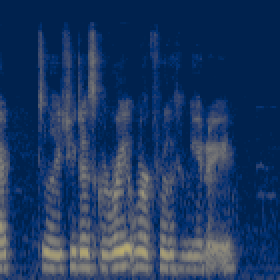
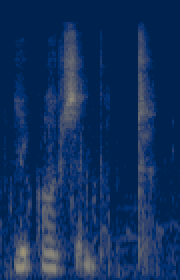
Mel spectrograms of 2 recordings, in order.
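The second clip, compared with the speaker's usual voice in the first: quiet, breathy, hushed, secretive whisper; 8 dB quieter than usual. Voicing a character who looks around first: saying quietly. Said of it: "she looks around and says quietly".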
